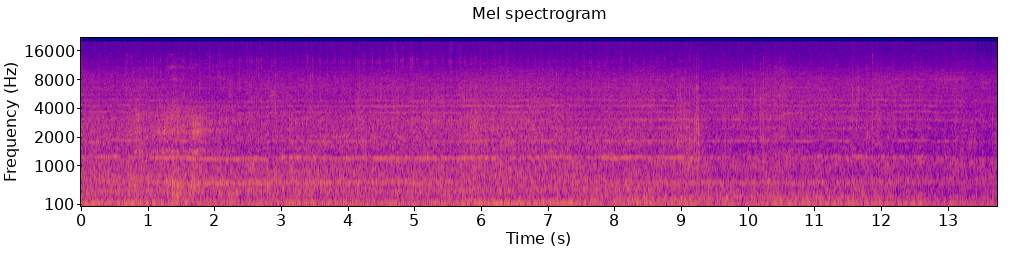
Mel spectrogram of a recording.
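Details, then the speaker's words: Bombardier Bombi with Holley Sniper 1100 EFI, new coil, exhaust manifold leak fixed, water temp fine: steady, even hum idling around 2000 rpm with no dips. High idle; it later cuts out after a few minutes of idling, and the new coil didn't cure it. "see my uh water temperature is not bad it's just Island around 2000 RPM well enough let's see what it does here"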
